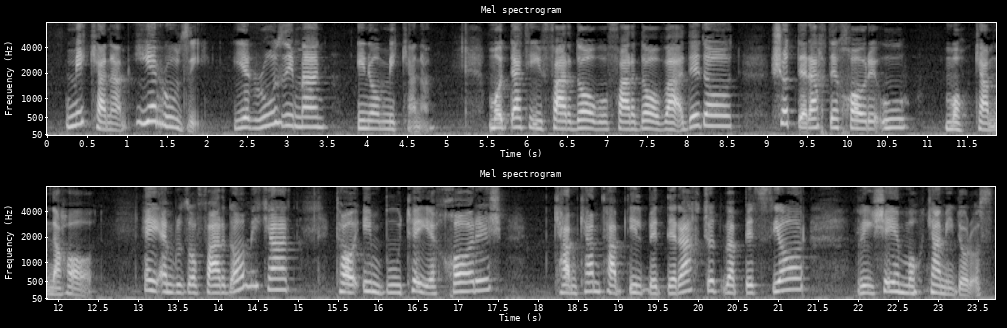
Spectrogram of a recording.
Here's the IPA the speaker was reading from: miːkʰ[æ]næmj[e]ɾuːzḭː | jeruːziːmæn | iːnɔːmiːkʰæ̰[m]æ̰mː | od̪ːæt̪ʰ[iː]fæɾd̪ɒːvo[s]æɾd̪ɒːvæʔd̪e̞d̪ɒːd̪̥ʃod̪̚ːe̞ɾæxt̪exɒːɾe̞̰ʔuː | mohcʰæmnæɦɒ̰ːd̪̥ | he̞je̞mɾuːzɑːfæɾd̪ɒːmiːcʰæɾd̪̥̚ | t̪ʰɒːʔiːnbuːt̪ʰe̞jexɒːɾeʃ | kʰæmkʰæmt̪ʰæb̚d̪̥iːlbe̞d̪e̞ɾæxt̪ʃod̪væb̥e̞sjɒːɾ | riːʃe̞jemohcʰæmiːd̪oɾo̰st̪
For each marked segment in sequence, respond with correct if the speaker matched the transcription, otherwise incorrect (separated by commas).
correct, correct, incorrect, correct, incorrect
